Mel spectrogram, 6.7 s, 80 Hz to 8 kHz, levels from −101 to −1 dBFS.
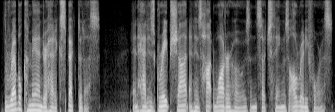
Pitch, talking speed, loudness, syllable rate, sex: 110 Hz, 205 wpm, -22 LUFS, 5.3 syllables/s, male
